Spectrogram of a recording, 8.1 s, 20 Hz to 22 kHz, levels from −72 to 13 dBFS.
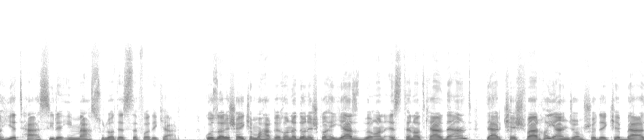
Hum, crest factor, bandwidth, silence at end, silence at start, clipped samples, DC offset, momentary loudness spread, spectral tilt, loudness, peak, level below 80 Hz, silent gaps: none; 18 dB; 15.5 kHz; 0 s; 0 s; under 0.1%; under 0.1%; 6 LU; -4.5 dB/octave; -28 LUFS; -10 dBFS; -52 dBFS; none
